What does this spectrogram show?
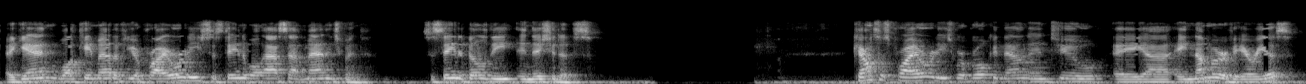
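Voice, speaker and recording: Male, mid-pitched official, measured list-like delivery, formal council presentation, boxy echoing room sound. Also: sharp tone, dull audio.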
